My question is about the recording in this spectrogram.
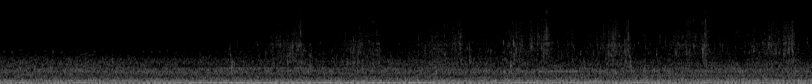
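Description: Shallow pond water splashing and sloshing as a cast net is hauled in through it, the splashes coming thick from about two seconds in, over a steady low rumble.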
